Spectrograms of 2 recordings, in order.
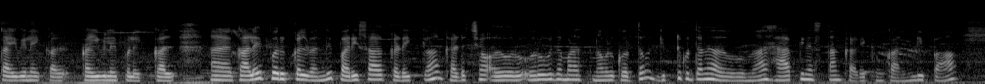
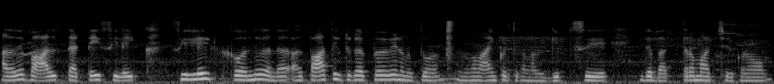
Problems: background sounds at intervals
